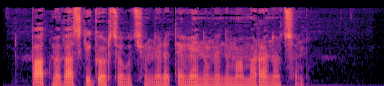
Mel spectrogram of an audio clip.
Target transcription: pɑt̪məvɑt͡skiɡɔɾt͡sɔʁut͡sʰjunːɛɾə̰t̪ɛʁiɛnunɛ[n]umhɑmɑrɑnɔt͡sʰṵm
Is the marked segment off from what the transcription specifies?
no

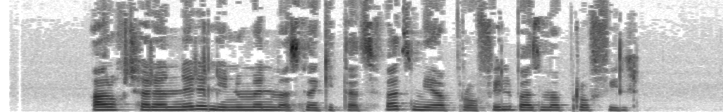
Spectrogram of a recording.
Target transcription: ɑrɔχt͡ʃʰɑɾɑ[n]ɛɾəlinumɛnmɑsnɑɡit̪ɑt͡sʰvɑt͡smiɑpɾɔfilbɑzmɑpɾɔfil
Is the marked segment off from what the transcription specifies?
yes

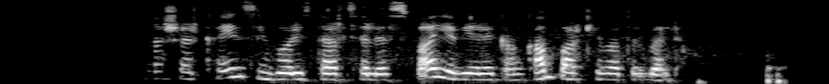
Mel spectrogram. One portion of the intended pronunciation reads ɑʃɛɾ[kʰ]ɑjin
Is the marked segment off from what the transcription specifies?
no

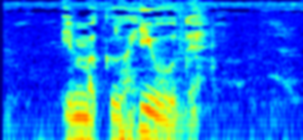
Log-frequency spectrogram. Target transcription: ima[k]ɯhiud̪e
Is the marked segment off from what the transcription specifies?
no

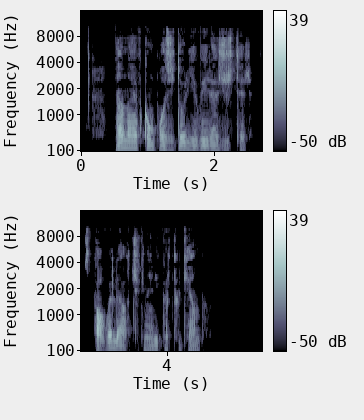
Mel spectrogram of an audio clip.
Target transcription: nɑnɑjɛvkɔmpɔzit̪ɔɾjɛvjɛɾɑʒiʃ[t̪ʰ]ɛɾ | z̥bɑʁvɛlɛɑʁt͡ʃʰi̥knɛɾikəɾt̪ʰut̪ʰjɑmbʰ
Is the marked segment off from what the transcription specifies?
no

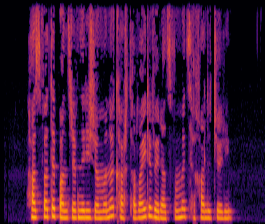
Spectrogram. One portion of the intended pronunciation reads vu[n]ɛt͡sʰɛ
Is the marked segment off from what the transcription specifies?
yes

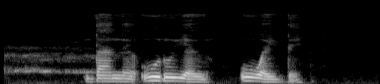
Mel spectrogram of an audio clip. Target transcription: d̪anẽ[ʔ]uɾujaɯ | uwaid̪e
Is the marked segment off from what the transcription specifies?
no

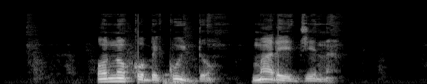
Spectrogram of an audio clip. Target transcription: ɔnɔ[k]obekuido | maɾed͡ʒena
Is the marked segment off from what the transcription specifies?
no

